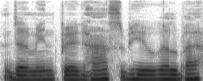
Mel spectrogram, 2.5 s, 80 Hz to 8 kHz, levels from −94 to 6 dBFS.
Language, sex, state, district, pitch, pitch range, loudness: Bhojpuri, male, Bihar, Muzaffarpur, 125 Hz, 120-130 Hz, -14 LUFS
